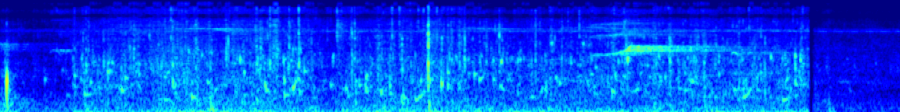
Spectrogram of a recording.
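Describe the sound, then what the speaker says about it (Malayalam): A small stream runs beside a temple deep in dense forest, its water trickling and babbling steadily at moderate level before cutting off near the end. "ഈ ക്ഷേത്രത്തിൻ്റെ അടുത്തായിട്ടൊരു ചെറിയൊരു അരുവിയുണ്ട്"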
